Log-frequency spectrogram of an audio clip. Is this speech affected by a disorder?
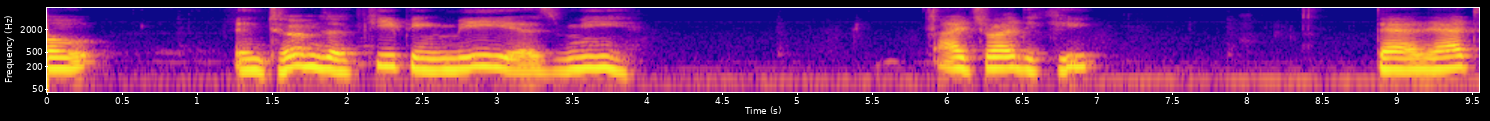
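Yes: ALS.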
